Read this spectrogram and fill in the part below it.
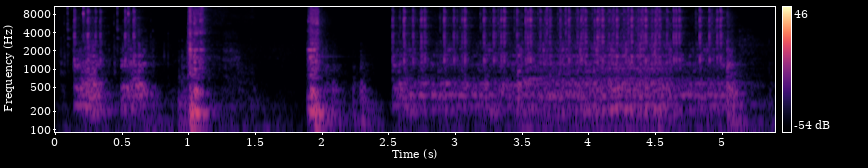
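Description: Two short stitching bursts with pauses come first, then a sustained run of close, rattling mechanical whir as a sewing machine sews an exposed zipper. No one speaks.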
